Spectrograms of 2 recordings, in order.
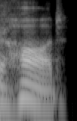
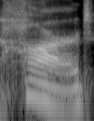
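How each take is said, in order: First: "hard" as "hahd", the R dropped; posher HARD without R. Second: "hard" with a clearly sounded West Country R; R pronounced in HARD. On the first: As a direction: say "hard" with a long ah and barely any r. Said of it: "if you're posher, you'd say hard". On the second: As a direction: say "hard" slowly, sounding the r before the d. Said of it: "I pronounced the R". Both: Shown as a demonstration.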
